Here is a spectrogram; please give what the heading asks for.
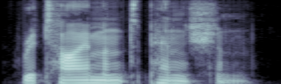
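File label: "retirement pension", British English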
